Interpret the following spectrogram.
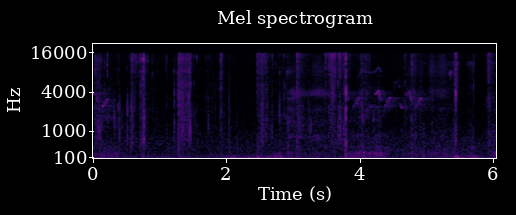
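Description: Faint footsteps on grass and sandy ground, irregular soft steps, with a few bird chirps in the background.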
